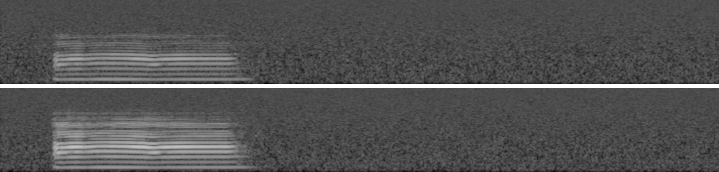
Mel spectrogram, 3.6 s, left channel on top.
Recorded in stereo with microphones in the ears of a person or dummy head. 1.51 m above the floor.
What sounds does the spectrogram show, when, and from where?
0.3 s a trumpet: 65° right (ahead or behind)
